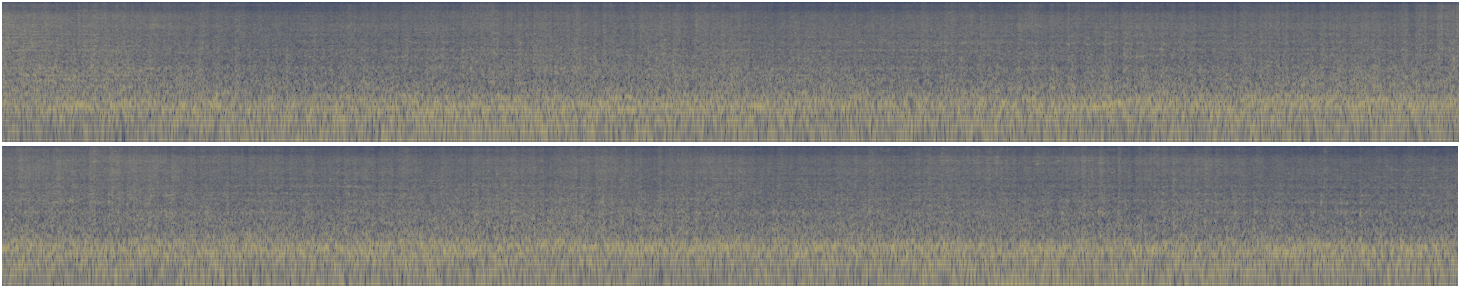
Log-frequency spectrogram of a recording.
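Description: Freight train cars rolling past, a steady, loud noise of steel wheels running on the rails.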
